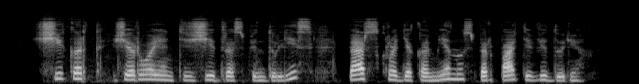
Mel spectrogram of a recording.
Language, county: Lithuanian, Vilnius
